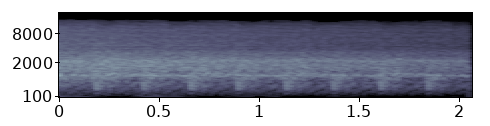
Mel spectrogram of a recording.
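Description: The fading tail of an electro dance track after the beat stops: a hiss of noise slowly dying away, with faint, quick, evenly spaced echo pulses underneath.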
